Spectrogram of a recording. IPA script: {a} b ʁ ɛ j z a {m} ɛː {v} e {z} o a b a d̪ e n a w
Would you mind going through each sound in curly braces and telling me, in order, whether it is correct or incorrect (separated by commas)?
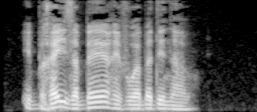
incorrect, incorrect, incorrect, incorrect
